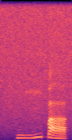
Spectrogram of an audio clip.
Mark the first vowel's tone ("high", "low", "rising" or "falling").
rising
